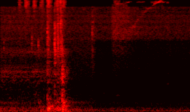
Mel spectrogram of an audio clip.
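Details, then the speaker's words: Dusty CD player with Sony test CD; brief soft whirr and click as disc loads, then faint steady spin; loads and reads normally. "That sounds healthy. That reads what's on it on the Sony test."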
